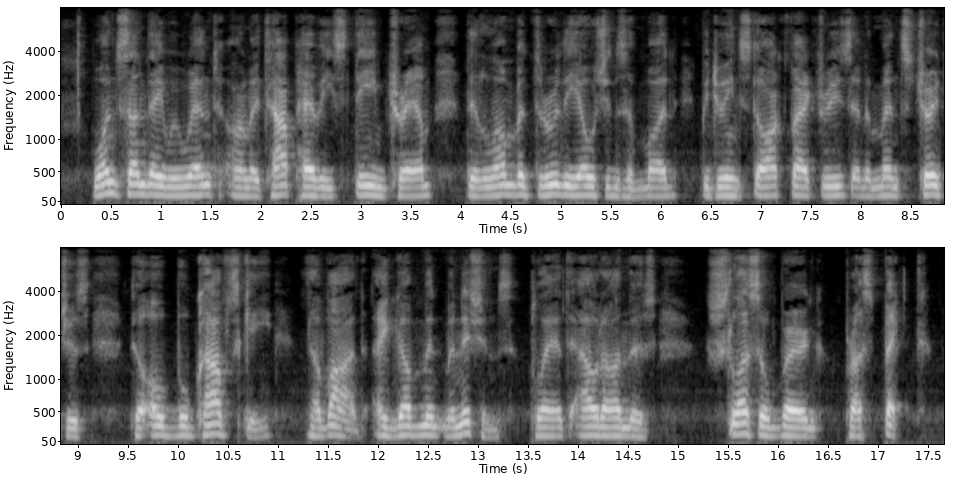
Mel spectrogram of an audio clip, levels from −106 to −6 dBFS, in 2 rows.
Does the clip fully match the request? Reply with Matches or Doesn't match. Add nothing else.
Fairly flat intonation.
Matches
